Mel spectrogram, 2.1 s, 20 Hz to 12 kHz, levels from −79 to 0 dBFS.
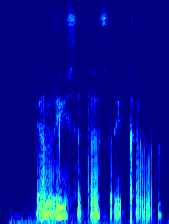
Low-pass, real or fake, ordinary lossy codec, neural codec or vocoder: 10.8 kHz; real; Opus, 16 kbps; none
